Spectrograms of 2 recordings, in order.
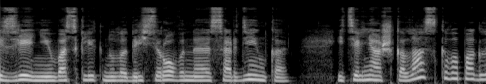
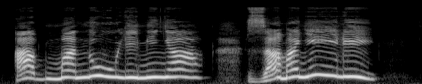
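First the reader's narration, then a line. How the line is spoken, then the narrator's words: Desperate cat screech. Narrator (Russian): Черная кошка с отчаянным визгом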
